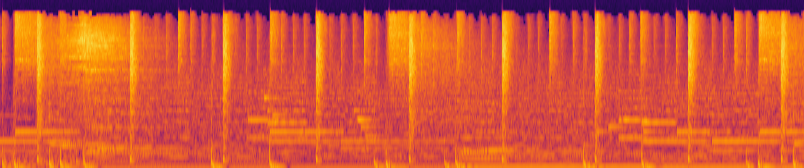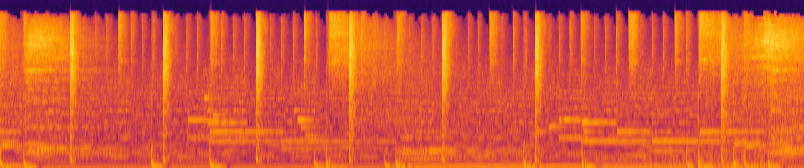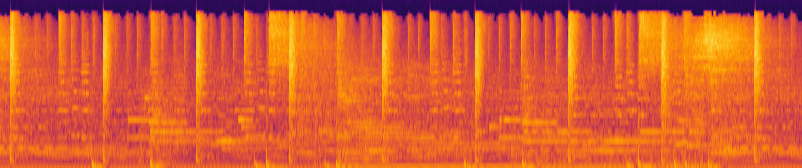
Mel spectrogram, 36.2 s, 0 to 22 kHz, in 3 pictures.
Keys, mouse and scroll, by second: 7.3 Return, 34.9 ctrl+t, 35.9 alt+shift+click.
